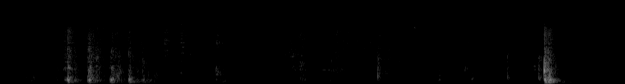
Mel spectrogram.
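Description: Faint scattered clicks and knocks of someone handling things at a desk, a quick cluster about a second in and one sharper knock near the end.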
